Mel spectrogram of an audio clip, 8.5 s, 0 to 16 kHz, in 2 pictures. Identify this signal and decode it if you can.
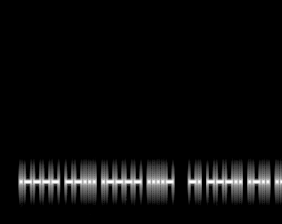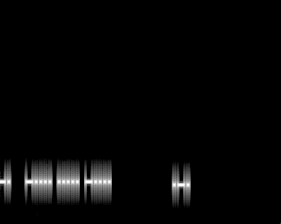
Morse code, heard as a keyed tone, about 36 wpm, 700 Hz. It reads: 1714 N8LR 656 R
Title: Worked All Europe DX Contest - QTC Exchange - 35wpm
